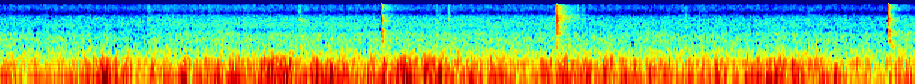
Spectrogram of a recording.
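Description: Low, uneven rumble of a handheld camera's microphone being moved about, with three sharp clicks, the last near the end.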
